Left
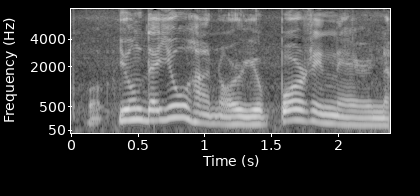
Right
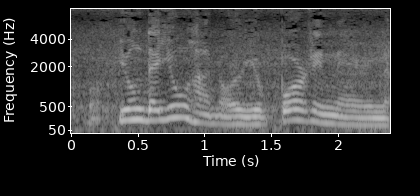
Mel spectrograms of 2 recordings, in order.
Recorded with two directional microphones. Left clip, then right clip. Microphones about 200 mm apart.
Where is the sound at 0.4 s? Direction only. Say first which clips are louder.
Left 10 dB; 40° left (ahead or behind).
